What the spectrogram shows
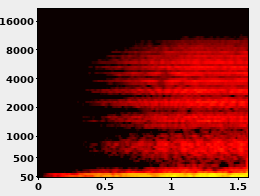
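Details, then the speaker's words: Cheapest Pyle speaker amplifier, first power-up out of the box with no speakers connected: steady low mains hum with faint hiss swelling as it powers up; once speakers are connected the noise is loudly audible from about 5 feet. "I was going to turn it off of course but it's humming it's got to be a good thing right like when the head and shoulders and is tingling you know it's working when the pile amplifier is humming you know it's working"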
